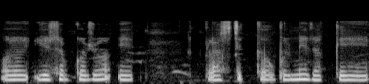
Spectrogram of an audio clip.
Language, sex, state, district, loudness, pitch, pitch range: Hindi, female, Arunachal Pradesh, Longding, -17 LUFS, 220 Hz, 210-230 Hz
